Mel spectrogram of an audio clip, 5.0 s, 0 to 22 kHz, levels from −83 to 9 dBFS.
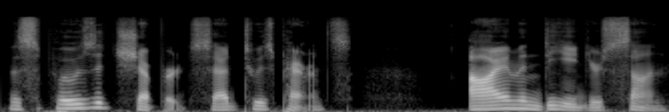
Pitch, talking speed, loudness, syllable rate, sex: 115 Hz, 145 wpm, -21 LUFS, 4.2 syllables/s, male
